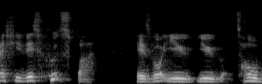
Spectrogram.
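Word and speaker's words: chutzpah: been to New York think of it as a stop sign in New York you can ignore it a recommendation but if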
